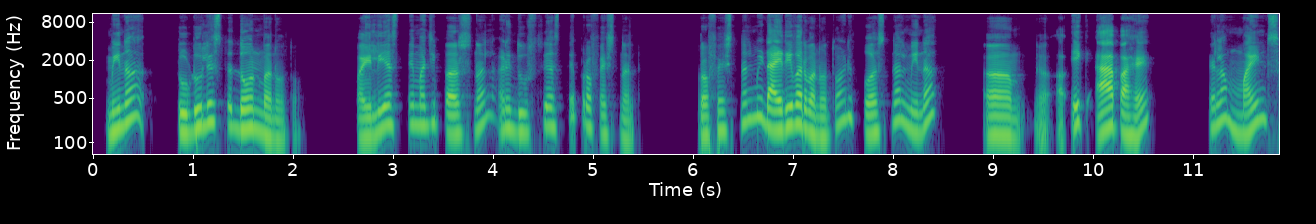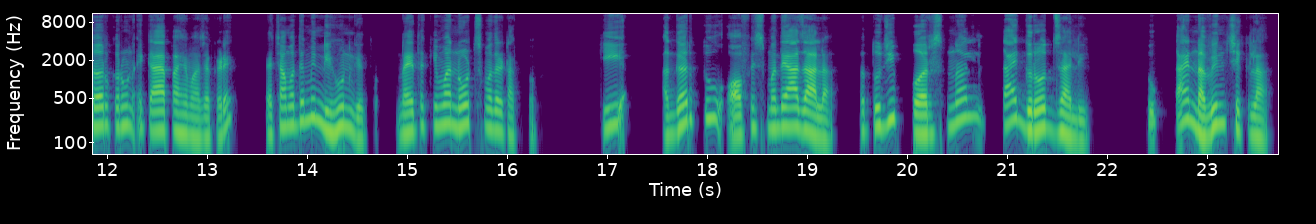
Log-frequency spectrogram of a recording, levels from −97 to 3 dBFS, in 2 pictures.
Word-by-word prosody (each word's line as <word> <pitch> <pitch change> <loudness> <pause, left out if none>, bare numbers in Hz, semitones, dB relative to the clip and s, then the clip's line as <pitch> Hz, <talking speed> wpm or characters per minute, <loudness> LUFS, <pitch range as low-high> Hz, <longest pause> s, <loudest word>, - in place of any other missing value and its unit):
मी 150 +3 +3
ना 215 +6 +3 0.5
to 145 - +5
do 170 - +6
list 210 -1 0
2 170 -1 +3
बनवतो. 115 -4 -2 0.5
पहिली 125 +7 +3
असते 195 0 -3
माझी 190 +1 -2
पर्सनल 145 - 0
आणि 170 - -1
दुसरी 145 +6 -3
असते 180 0 -6
प्रोफेशनल. 135 - -5 0.6
प्रोफेशनल 155 +10 -2
मी 255 - +1
डायरीवर 180 +1 +6
बनवतो 130 0 0
आणि 245 +4 -3
पर्सनल 145 +11 -1
मी 155 -5 -1
ना 205 - -1 0.5
अ, 130 -1 +5 0.6
एक 190 +1 +1
ॲप 165 +3 +7
आहे 135 +7 +4
त्याला 215 -3 -8 0.2
MindServ 185 +2 +1
करून 180 +1 -2
एक 160 - -10
ॲप 155 0 +3
आहे 145 -2 +1
माझ्याकडे, 125 -2 -3
त्याच्यामध्ये 180 +10 -4
मी 240 -1 0
लिहून 165 +2 +2
घेतो. 120 -4 -7 0.2
नाहीतर 150 +5 0
किंवा 195 +2 +1
नोट्समध्ये 180 -3 -1
टाकतो. 125 -3 -11
की 180 +5 -8 0.4
अगर 165 - +1
तू 245 -1 -2 0.2
ऑफिसमध्ये 170 +4 -1
आज 180 -2 +4
आला, 120 -4 +2 0.3
तर - - -5
तुझी 180 +6 +1 0.2
पर्सनल 160 - +1 0.3
काय 205 +5 +1
ग्रोथ 160 +2 +4
झाली? 125 -7 +1
तू 115 +1 -14 0.2
काय 230 - +1
नवीन 180 - +3
शिकला? 135 -8 -2
170 Hz, 145 wpm, -22 LUFS, 140-190 Hz, 0.6 s, ॲप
